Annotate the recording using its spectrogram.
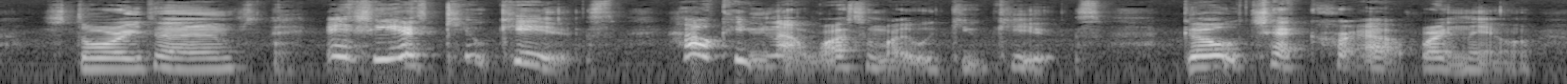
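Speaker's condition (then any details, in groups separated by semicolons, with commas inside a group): Cerebral palsy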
